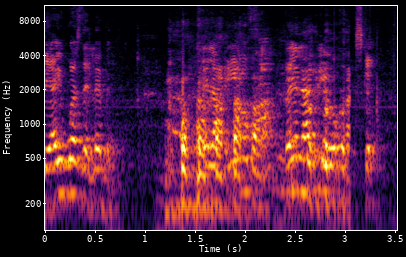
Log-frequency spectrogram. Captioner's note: laughs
